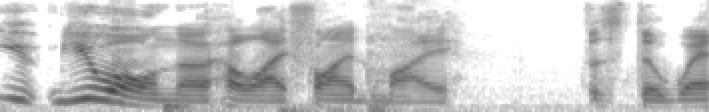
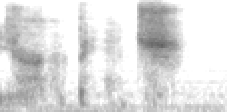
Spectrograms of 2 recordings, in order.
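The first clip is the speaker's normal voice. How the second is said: hushed, soft, breathy whisper, insulting tone. Acting out a line from a whispering killer character: whispering. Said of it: "He just whispers".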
